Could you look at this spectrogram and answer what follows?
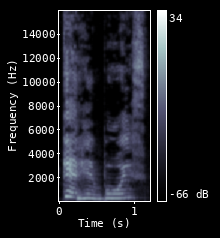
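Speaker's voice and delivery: high, loud order; villain yelling at his goons, way up; shouted command. A narrator's reading. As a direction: sic them on him. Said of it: "shouted Doctor Carbles".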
